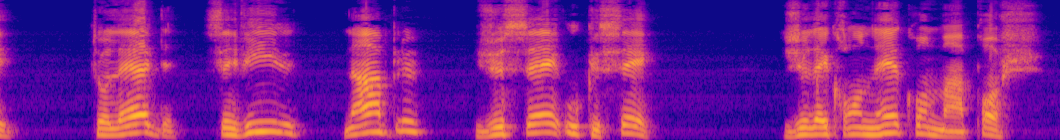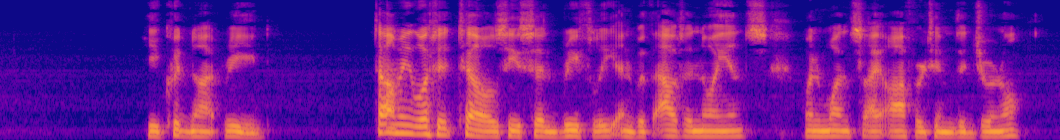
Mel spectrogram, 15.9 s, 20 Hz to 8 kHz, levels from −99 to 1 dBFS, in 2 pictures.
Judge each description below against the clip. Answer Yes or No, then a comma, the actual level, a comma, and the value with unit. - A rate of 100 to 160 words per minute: Yes, average, 140 wpm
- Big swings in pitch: Yes, wide, 6.4 semitones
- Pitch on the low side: Yes, low, 115 Hz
